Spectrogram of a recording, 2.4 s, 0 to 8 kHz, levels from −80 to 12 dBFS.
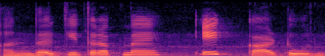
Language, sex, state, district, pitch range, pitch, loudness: Hindi, female, Bihar, Kaimur, 195-255 Hz, 205 Hz, -18 LUFS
